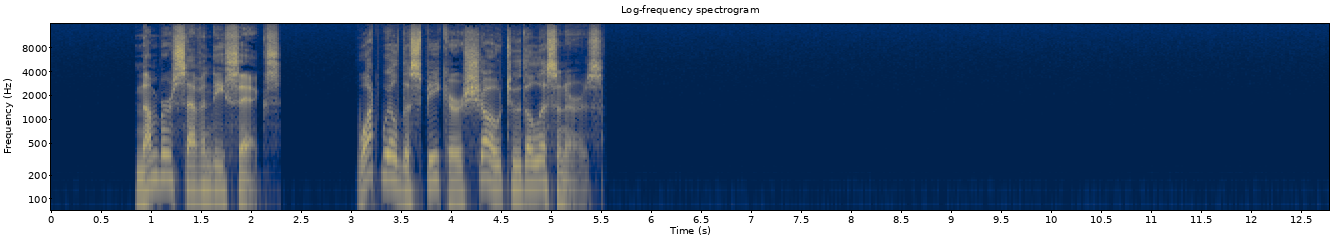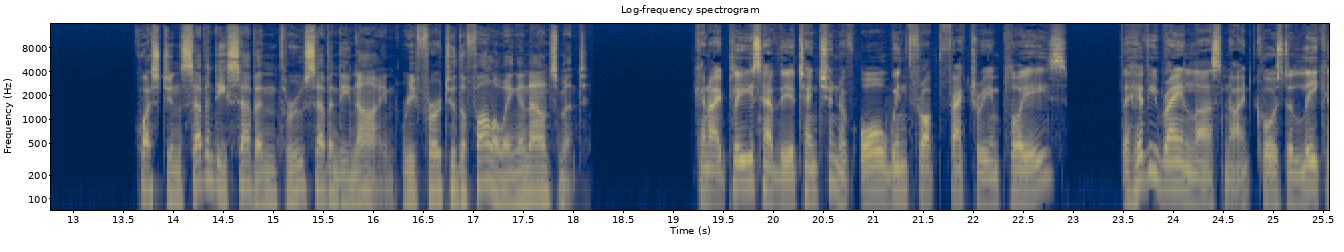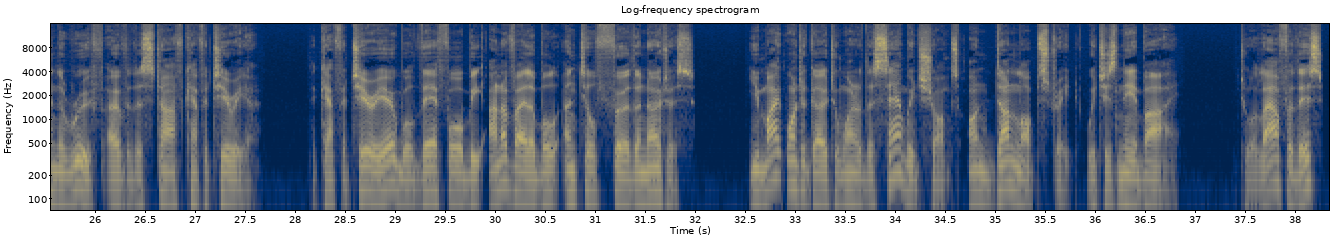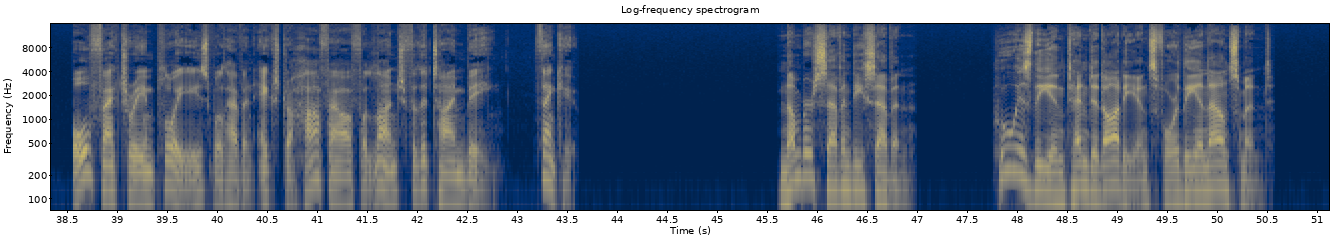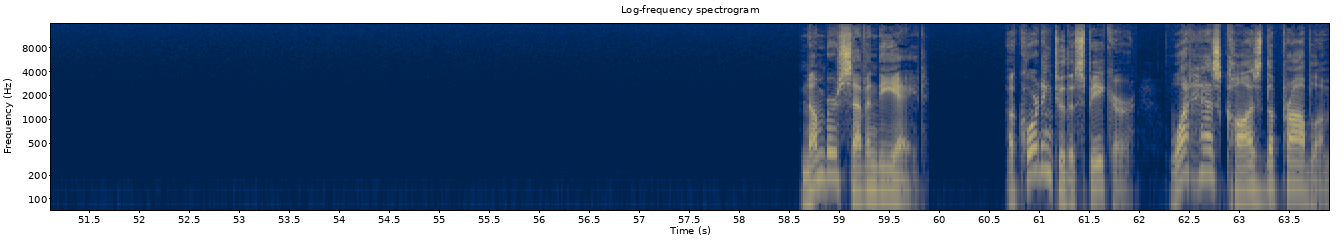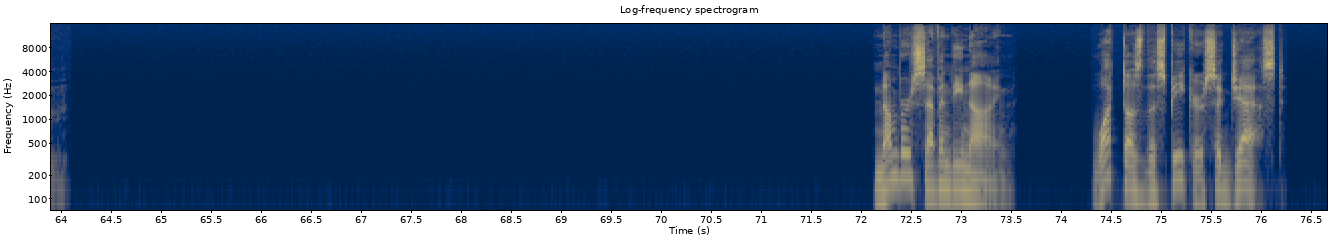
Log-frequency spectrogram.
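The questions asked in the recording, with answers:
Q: Who is the intended audience for the announcement?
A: Factory employees

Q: According to the speaker, what has caused the problem?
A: Heavy rain

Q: What does the speaker suggest?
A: Going to sandwich shops on Dunlop Street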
